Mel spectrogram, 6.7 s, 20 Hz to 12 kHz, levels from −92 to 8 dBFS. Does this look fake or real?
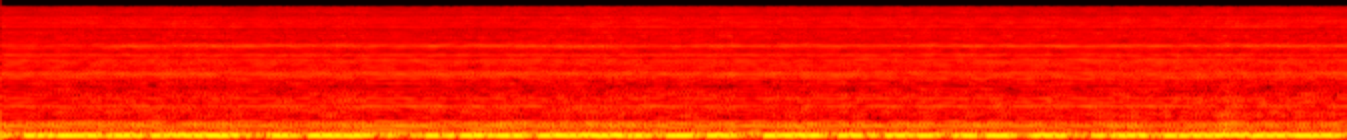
fake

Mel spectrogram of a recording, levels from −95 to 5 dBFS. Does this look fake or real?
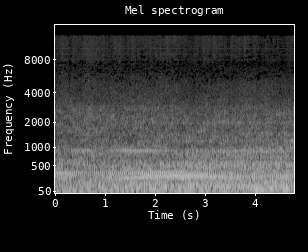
real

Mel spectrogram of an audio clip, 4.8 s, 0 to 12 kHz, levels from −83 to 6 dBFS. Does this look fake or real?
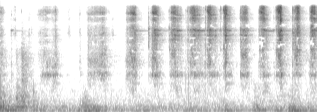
real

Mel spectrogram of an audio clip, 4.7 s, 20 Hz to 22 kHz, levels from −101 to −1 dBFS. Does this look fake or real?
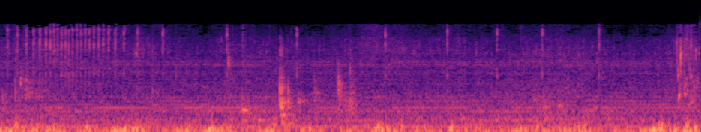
real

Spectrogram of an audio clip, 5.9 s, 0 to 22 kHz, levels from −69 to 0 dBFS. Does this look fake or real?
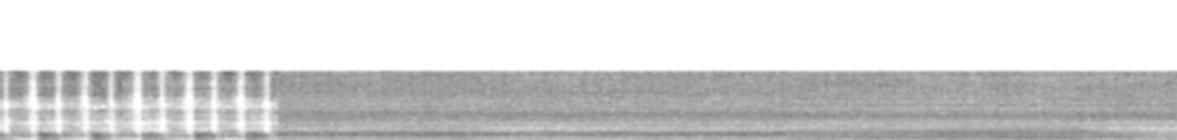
fake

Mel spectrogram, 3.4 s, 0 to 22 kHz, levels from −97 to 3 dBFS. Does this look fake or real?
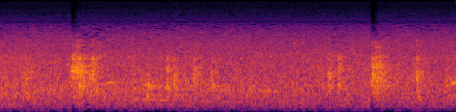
real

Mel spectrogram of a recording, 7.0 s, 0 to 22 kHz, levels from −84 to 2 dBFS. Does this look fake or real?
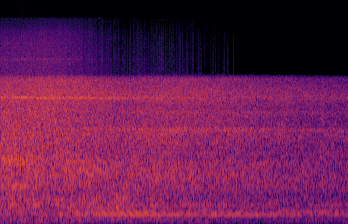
fake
